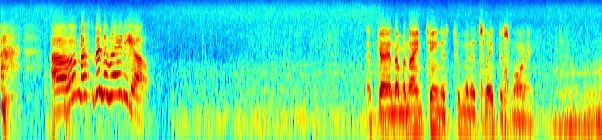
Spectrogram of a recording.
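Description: A man speaks calmly at close range.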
